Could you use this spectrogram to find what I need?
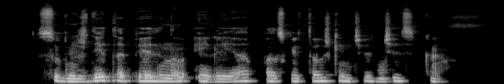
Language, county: Lithuanian, Kaunas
